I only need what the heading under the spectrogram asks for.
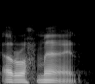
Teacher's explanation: Ra ni kena baca tebal kerana sebelumnya berbaris atas kata Hamzah wasal automatik kena baca tebal.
